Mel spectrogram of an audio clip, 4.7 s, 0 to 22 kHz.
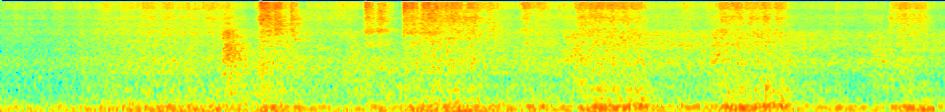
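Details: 1970 Coronet with swapped 6.1 HEMI V8, first start after reworking the computer, no coolant yet: rough, lumpy revving with uneven beat and choppy exhaust pulses as throttle is blipped; misfiring, needs tuning.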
